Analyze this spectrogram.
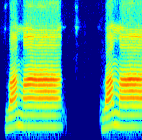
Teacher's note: یہاں پر الف مدہ کا قاعدہ ہو رہا ہے اور ہم نے ما کو 2 حرکات کی مقدار کھینچ کر پڑھنا ہے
